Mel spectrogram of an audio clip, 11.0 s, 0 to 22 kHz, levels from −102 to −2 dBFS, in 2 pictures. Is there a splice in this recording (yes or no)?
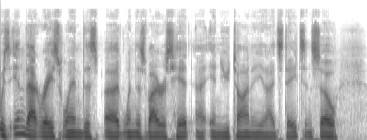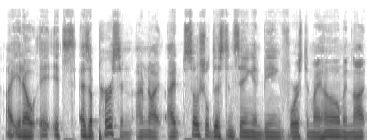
no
